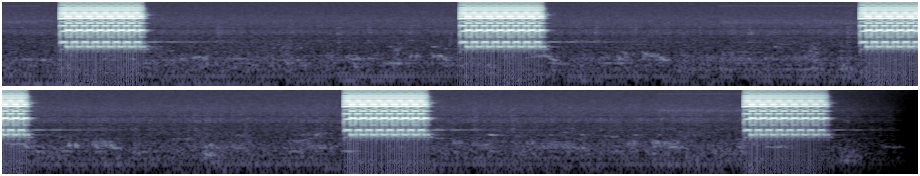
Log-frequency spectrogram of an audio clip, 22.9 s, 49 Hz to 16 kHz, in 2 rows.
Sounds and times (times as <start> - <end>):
Telephone bell ringing: 0.7 - 2.1, 5.7 - 7.2, 10.7 - 12.3, 15.7 - 17.0, 20.7 - 22.0.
